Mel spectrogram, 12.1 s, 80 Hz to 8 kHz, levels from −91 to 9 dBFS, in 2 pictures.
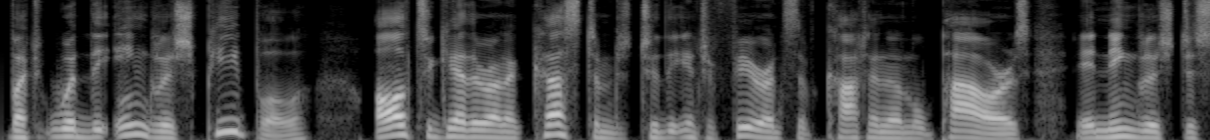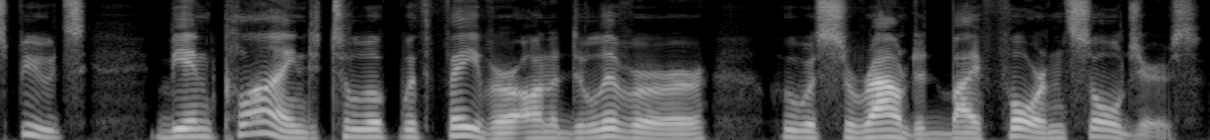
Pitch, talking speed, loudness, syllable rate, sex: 135 Hz, 155 wpm, -23 LUFS, 5.7 syllables/s, male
